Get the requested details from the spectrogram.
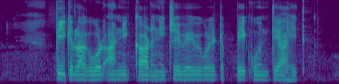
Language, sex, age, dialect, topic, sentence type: Marathi, male, 18-24, Standard Marathi, agriculture, question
